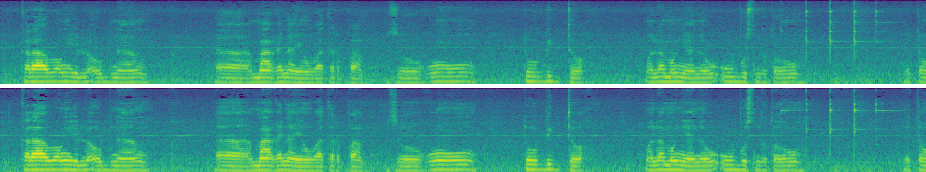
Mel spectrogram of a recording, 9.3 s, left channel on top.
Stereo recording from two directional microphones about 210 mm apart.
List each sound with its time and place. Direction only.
0.2 s speech: 30° right (ahead or behind)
